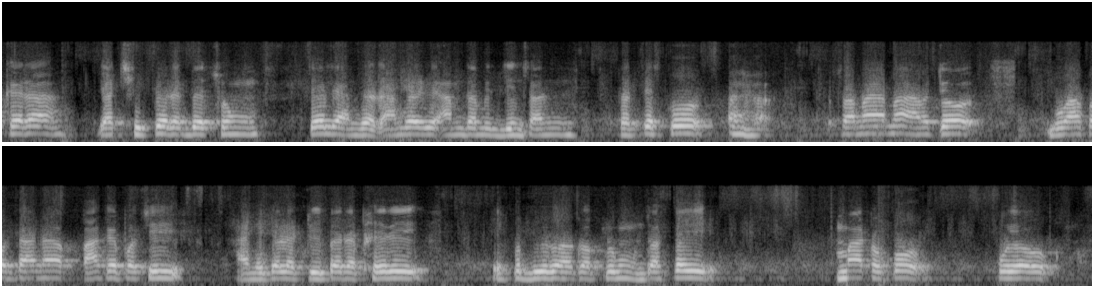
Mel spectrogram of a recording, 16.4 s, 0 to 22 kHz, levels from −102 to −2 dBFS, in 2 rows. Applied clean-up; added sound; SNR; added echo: neural separator model SepFormer DNS4.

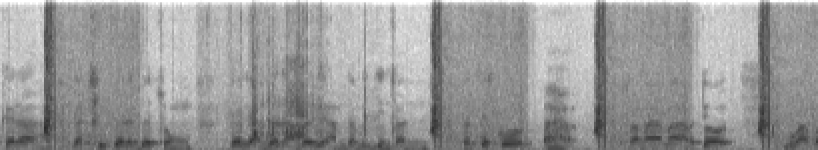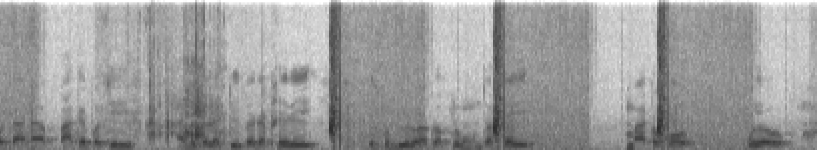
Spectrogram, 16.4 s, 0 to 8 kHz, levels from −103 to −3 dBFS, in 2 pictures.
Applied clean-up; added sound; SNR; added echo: none; Fire; 0 dB; none.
